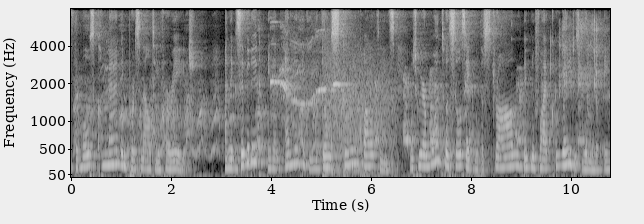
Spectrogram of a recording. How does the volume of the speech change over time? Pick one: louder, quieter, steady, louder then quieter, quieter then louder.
steady.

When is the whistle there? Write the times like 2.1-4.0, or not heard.
4.0-5.5.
